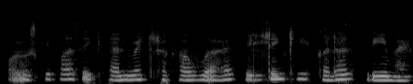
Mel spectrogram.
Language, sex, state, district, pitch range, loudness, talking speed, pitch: Hindi, female, Bihar, Saran, 200-235 Hz, -37 LUFS, 190 wpm, 210 Hz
